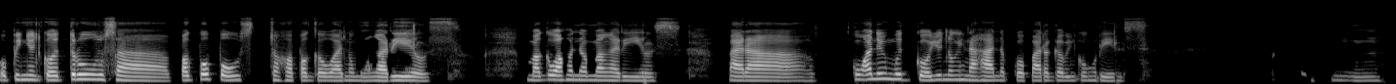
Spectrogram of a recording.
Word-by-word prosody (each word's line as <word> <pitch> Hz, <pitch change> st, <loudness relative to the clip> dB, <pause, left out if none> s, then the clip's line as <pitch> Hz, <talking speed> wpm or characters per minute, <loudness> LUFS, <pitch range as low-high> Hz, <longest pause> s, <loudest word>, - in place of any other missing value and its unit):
opinyon 215 Hz, 0 st, -1 dB
ko 200 Hz, -1 st, +4 dB
through 235 Hz, +1 st, +5 dB
sa 210 Hz, -2 st, +3 dB, 0.6 s
pagpo-post 200 Hz, -1 st, +2 dB
tsaka 195 Hz, -2 st, -3 dB
paggawa 180 Hz, -1 st, -1 dB
ng 185 Hz, 0 st, -8 dB
mga 180 Hz, 0 st, 0 dB
reels. 185 Hz, -3 st, -1 dB, 0.6 s
Gumagawa 205 Hz, +1 st, +3 dB
ako 220 Hz, -, -2 dB
ng 200 Hz, -1 st, -3 dB
mga 195 Hz, -1 st, 0 dB
reels 180 Hz, -1 st, -7 dB, 0.7 s
para 185 Hz, -2 st, +4 dB, 1.0 s
kung 230 Hz, -2 st, -3 dB
ano 245 Hz, +2 st, +4 dB
yung 255 Hz, -1 st, -2 dB
mood 240 Hz, -4 st, -1 dB
ko 200 Hz, -1 st, 0 dB
yun 215 Hz, +3 st, -3 dB
yung 215 Hz, 0 st, -4 dB
hinahanap 195 Hz, -2 st, 0 dB
ko 180 Hz, -, -3 dB
para 180 Hz, +1 st, -2 dB
gawin 180 Hz, 0 st, -7 dB
kong 190 Hz, 0 st, -11 dB
reels, 175 Hz, -, -11 dB, 1.9 s
mm. 180 Hz, -2 st, -18 dB
195 Hz, 130 wpm, -22 LUFS, 180-210 Hz, 1.9 s, through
